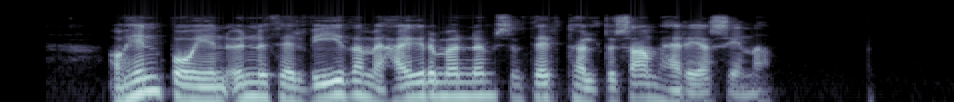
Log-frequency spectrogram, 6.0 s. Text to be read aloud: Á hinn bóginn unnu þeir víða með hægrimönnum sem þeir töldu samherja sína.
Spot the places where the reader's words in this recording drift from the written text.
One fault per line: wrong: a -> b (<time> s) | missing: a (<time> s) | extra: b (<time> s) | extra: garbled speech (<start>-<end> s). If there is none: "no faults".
no faults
